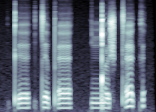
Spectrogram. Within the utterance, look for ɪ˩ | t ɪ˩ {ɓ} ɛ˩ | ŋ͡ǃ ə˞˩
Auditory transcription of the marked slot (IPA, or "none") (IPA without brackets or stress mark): pʼ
